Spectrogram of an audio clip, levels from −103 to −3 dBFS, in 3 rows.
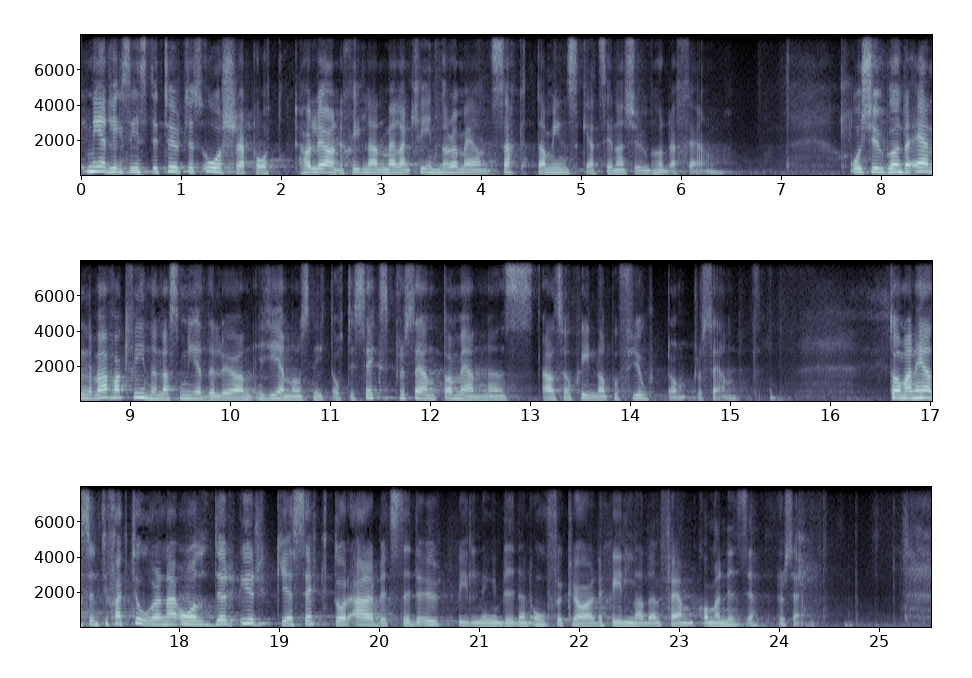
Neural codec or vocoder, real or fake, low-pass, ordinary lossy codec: codec, 16 kHz, 2 kbps, FunCodec, trained on Chinese and English, 25 frames a second; fake; none; none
